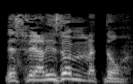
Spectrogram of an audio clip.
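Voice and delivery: plus aigu, ricanement méprisant; un méchant de théâtre qui nargue; ricanant. Acted. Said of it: "ricana-t-il". (Bill ricane avec mépris, voix aiguë)

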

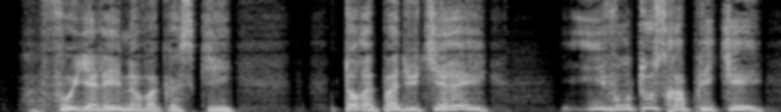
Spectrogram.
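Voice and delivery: high, loud frantic urging; panicked. A narrator's reading. Nervous accomplice urges gunman to flee, panicked shout. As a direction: urge him to flee, in a panic. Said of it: "saisi de panique".

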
